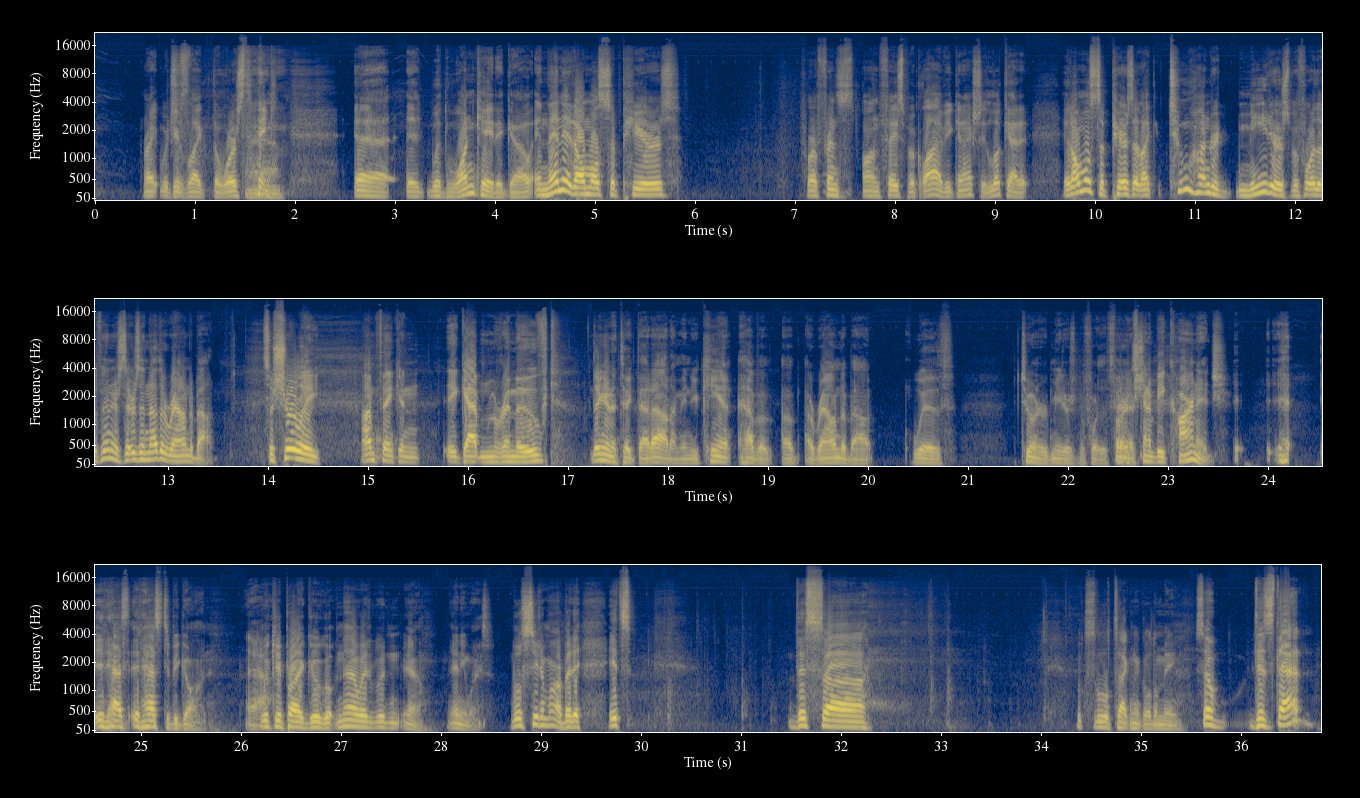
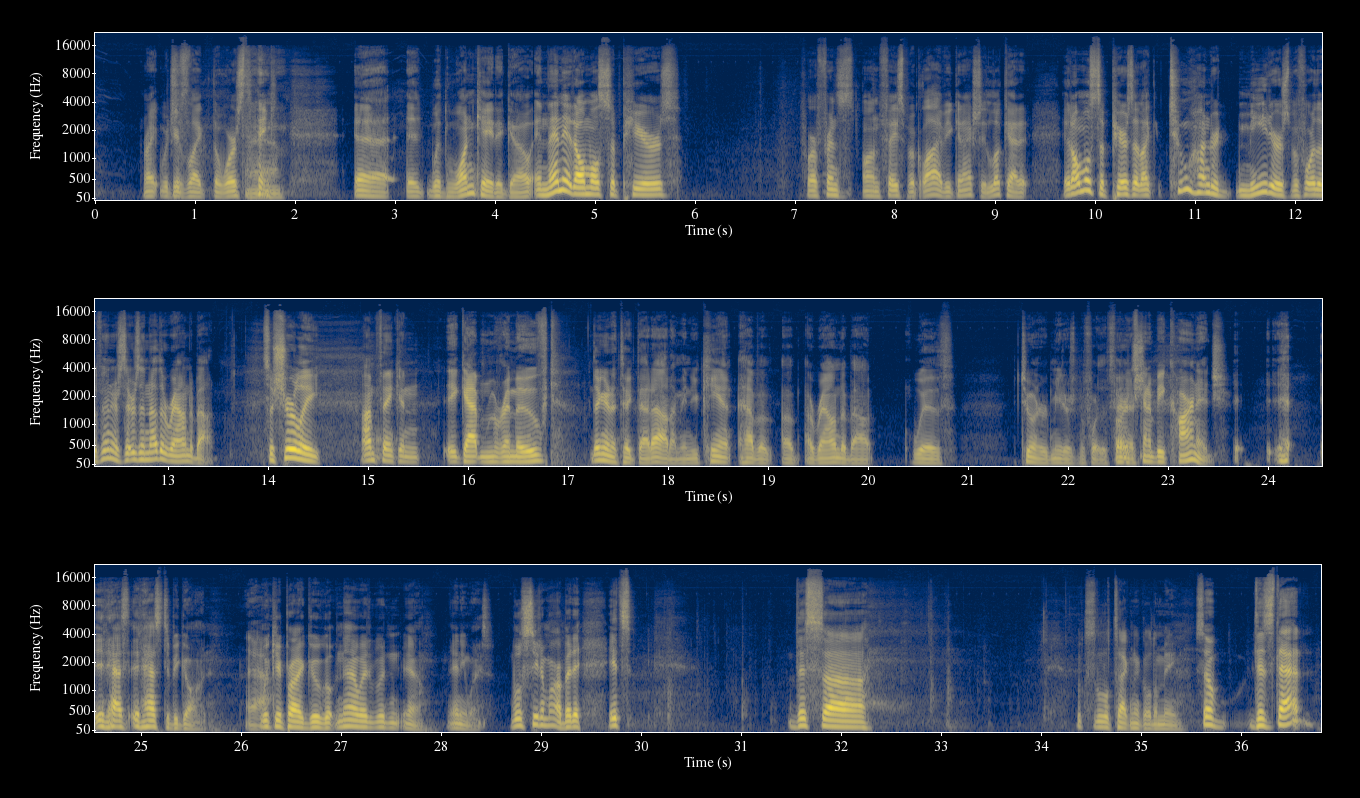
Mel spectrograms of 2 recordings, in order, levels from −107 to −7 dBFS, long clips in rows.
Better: second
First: distortion; slight; 10 dB below the speech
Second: none

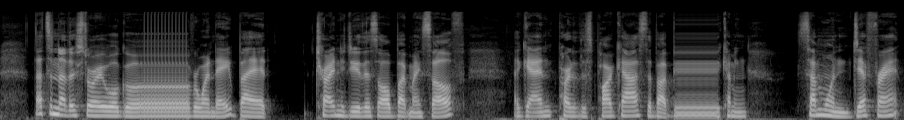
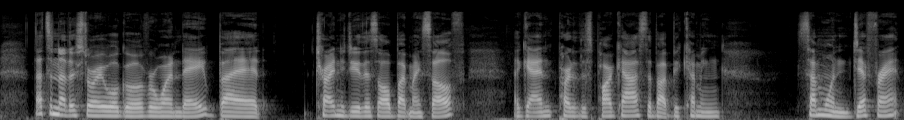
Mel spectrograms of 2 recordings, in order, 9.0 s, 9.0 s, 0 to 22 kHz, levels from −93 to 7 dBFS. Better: second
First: audio freezing; at 1.5 s and at 7 s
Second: none

